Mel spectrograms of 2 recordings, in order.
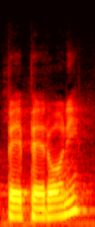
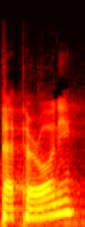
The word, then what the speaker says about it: peperoni: with italian word pepperoni with a single p so just one p with this word peperoni peperoni peperoni not pepperoni peperoni which is the plural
